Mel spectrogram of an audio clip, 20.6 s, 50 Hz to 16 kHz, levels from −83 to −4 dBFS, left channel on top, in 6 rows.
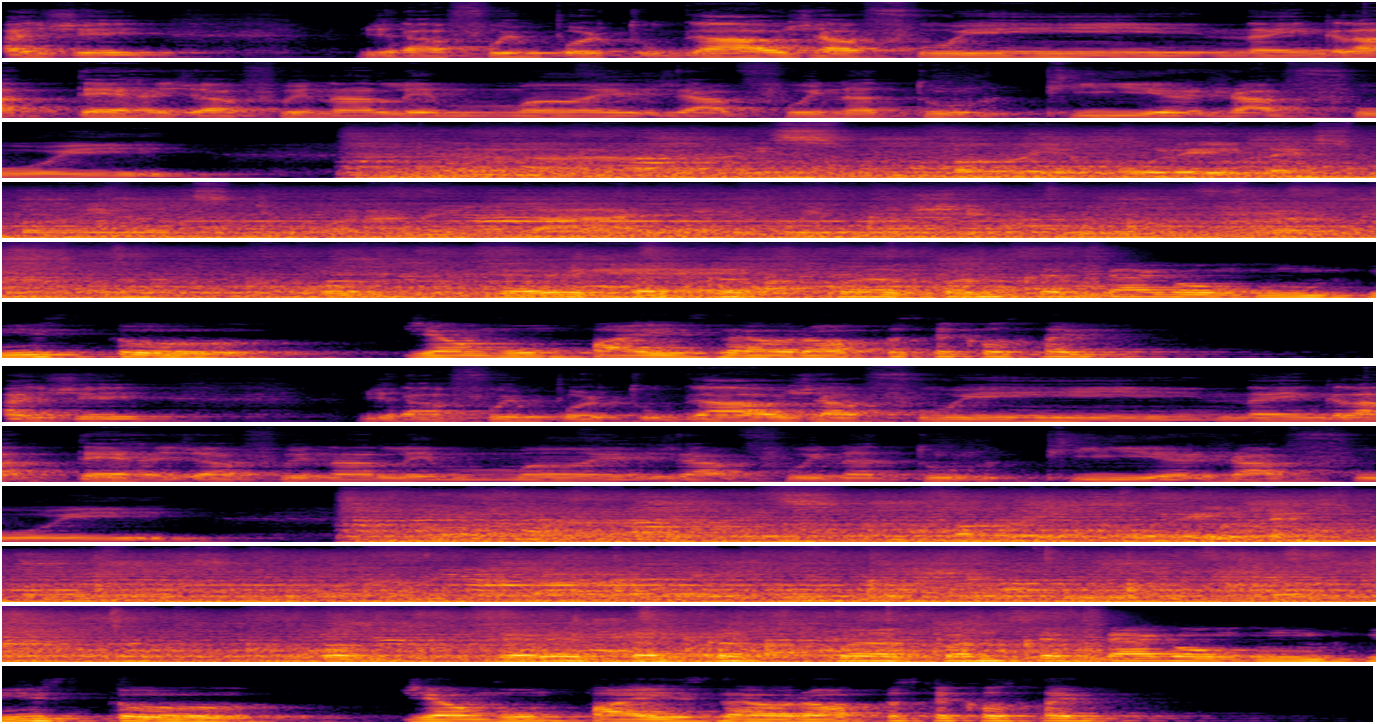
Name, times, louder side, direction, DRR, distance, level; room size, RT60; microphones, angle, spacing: voice 1, 0.0-7.3 7.9-9.0 9.2-14.1 15.1-15.7, left 1 dB, 20° left, 0.8 m, -27 dB
sound 1, 7.7-16.5, right 1 dB, 35° right, 0.9 m, -20 dB
voice 2, 14.5-17.8 18.2-19.9, right 2 dB, 55° right, 0.7 m, -19 dB
9.4 x 4.1 x 4.4 m
head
